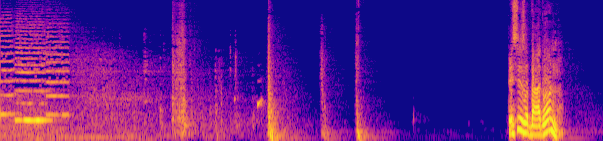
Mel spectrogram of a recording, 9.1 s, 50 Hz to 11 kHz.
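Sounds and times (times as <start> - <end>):
distant ambulance siren wailing: 0.0 - 2.5
heavy thuds and bangs: 4.0 - 5.8
speech: 7.7 - 8.5.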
